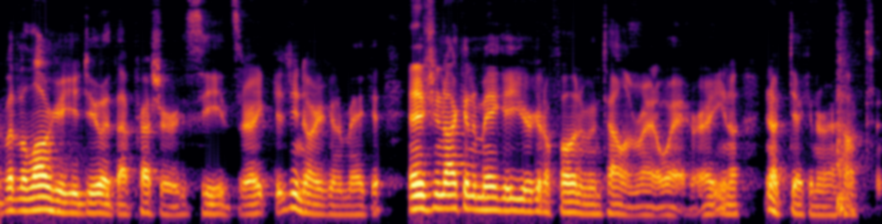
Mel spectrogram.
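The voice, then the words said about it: Froggy, rough voice. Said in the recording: “my voice is starting to get froggy”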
